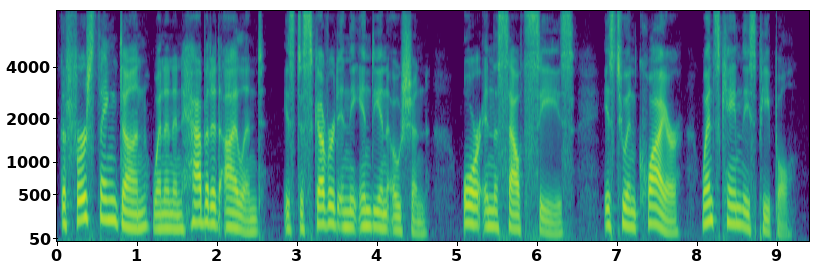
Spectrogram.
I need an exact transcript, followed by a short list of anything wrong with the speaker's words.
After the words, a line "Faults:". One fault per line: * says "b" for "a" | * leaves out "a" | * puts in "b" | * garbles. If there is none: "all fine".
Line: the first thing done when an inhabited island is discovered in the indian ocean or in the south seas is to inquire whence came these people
the first thing done when an inhabited island is discovered in the indian ocean or in the south seas is to inquire whence came these people
Faults:
all fine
